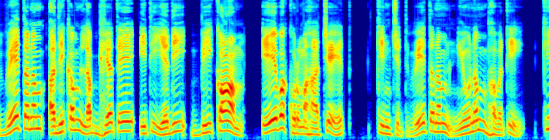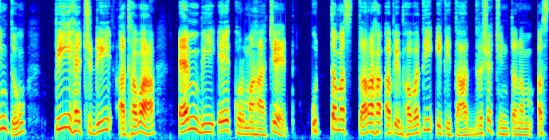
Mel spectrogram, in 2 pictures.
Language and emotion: Sanskrit, neutral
